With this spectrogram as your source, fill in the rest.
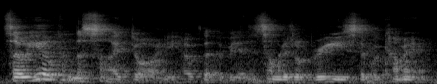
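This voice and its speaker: An older man doing stand-up comedy at a live fundraiser, telling dry jokes with pauses and fillers. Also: medium pitch, animated. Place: library fundraiser event room. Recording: echoey room from far off, noisy.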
